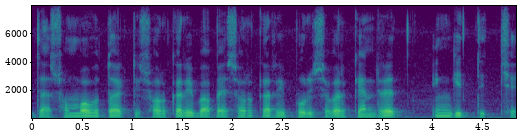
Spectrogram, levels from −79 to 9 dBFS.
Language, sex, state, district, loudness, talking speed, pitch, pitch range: Bengali, male, Tripura, West Tripura, -21 LUFS, 125 wpm, 95 Hz, 85-95 Hz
